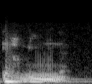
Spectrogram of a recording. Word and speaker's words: Hermine: The H is definitely silent. Hermine. Hermine. It'd be fine in English to say it as Hermine. Hermine. From French. Hermine. And now you know. Here are more videos on how to pronounce more interesting. – Hermine. The H is silent.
